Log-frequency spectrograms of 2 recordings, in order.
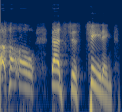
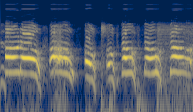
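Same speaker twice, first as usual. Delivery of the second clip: scared horror game streamer; 9 semitones higher, 4 dB louder, much slower than usual. Real, not acted. Baldi catching him.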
